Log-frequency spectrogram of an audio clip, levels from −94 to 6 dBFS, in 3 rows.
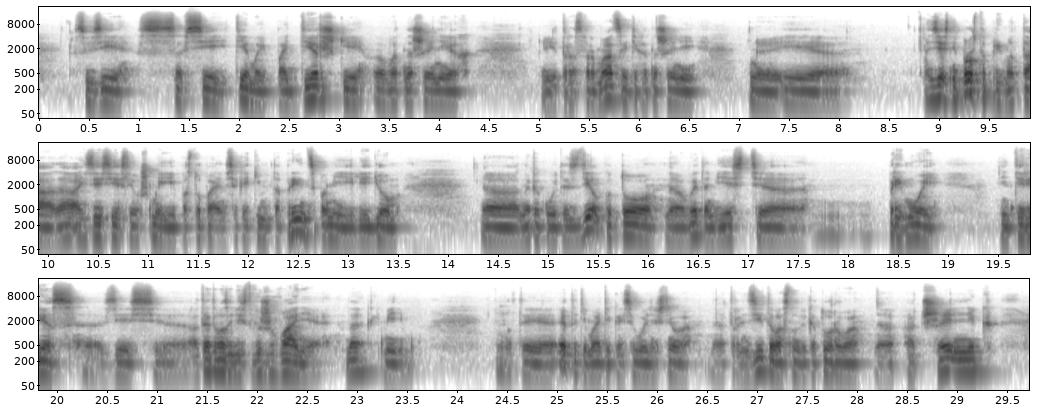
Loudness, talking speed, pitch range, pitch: -29 LUFS, 115 wpm, 90-100 Hz, 95 Hz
